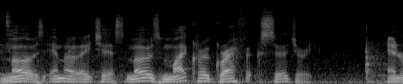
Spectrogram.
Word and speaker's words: Mohs: The center specializes in Mohs. Is that how you pronounce that? That is correct. Mohs, M-O-H-S, Mohs micrographic surgery and reconstruction, as well as the latest minimally invasive cosmetic procedures.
